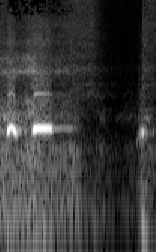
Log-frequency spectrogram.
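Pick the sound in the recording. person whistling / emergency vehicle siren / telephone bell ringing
person whistling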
